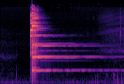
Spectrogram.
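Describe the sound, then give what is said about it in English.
Wine glasses clink together once in a toast, a bright, high ringing tone that lingers and slowly dies away. “Well, cheers to that. Oh, let's cheers.”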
